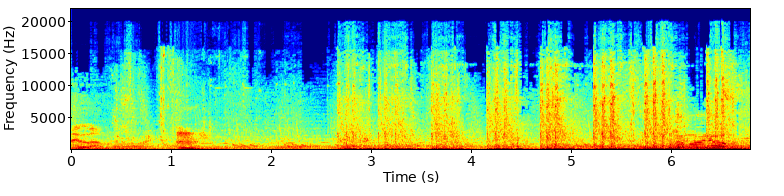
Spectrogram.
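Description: Rapid sniper rifle fire and mechanical clatter in the video game Mass Effect 2, a dense run of sharp reports and ratcheting bolt sounds over a loud, busy combat backdrop.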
